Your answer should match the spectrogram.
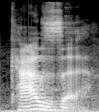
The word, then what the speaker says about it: casa: The S between vowels sounds like Z, right? The sound of the bees.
